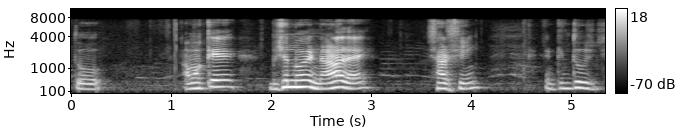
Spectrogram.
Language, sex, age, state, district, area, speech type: Bengali, male, 60+, West Bengal, Paschim Bardhaman, urban, spontaneous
